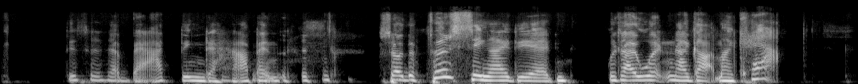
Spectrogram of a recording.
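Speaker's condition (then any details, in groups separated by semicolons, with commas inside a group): Cerebral palsy; since birth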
